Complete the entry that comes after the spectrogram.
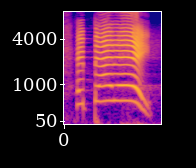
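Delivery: loud, high imitation of husband calling; husband yelling. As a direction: explode into a holler at the wife. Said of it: "he starts calling me Patty Put Away".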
